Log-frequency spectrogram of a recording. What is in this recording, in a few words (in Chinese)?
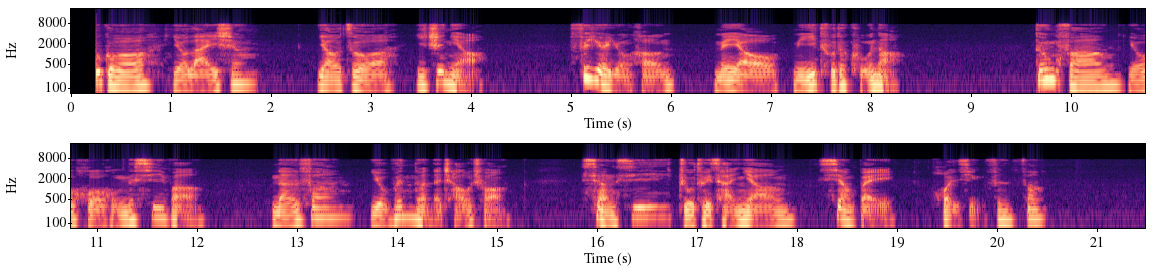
情感类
